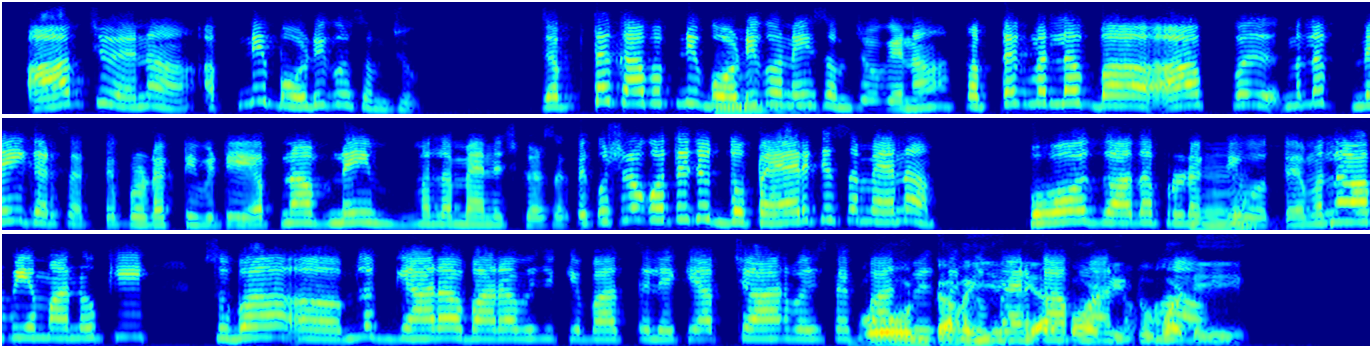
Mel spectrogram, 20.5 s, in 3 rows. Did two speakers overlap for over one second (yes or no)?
yes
